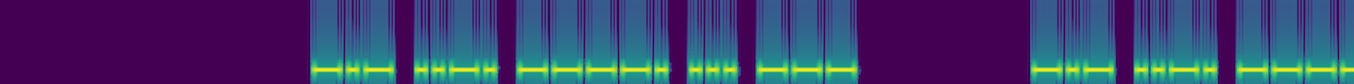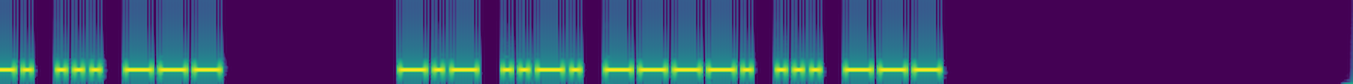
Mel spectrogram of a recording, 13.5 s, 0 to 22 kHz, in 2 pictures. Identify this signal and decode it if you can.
Morse code, heard as a keyed tone, about 28 wpm, 700 Hz. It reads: KF9SO KF9SO KF9SO
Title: USA Call Signs - 5 Characters - Repeated 3x - 28wpm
